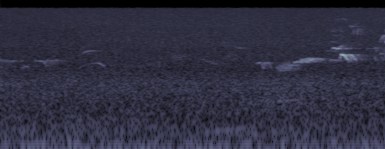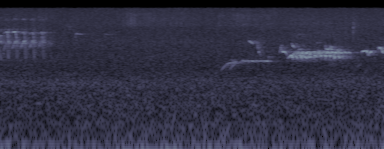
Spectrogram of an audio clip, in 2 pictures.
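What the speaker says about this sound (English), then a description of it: "Listening to the birds." Birds singing outdoors at a home yoga practice, faint scattered chirps and short song phrases over a low steady background hum.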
